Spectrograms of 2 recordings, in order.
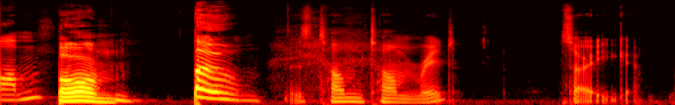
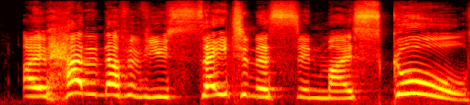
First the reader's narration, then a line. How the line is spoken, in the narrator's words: shouted Dumbledore spuriously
